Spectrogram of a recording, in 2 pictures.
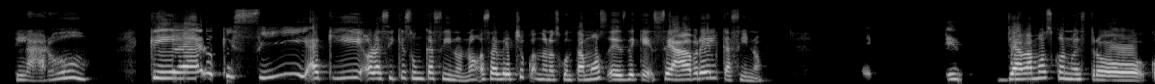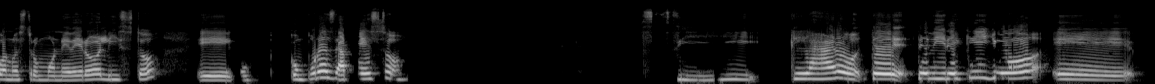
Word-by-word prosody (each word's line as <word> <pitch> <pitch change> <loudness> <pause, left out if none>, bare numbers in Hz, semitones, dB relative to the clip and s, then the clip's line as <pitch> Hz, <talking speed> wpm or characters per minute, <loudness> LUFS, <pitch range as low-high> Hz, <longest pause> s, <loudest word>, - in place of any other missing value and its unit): ¡Claro!, 245 +6 -4 0.6
¡claro 290 - +3
que 395 -6 -3
sí!, 345 -1 -6 0.3
aquí 290 +1 -1
ahora 275 0 +3
sí 285 +1 -6
que 300 - -7
es 290 - -10
un 275 -1 -1
casino, 255 -9 -3
¿no? 220 +5 -4
O - - 0
sea, 250 +1 +2
de 245 - +1
hecho 245 +8 -2
cuando 235 -1 -5
nos 215 -1 -4
juntamos 230 +4 0
es 220 -1 +2
de 230 -1 +1
que - - -3
se 255 -3 +1
abre 230 +6 +5
el 295 0 -3
casino, 195 -5 -8 1.7
e 235 - -2
y 240 - -6 0.3
ya 245 +5 +4
vamos 290 +4 +2
con 280 -2 0
nuestro 205 -6 +3
con 225 -1 0
nuestro 210 0 -5
monedero 200 +2 -1
listo, 230 +6 -4 0.3
eh, 195 -1 -1 0.5
con 225 -1 -3
puras 300 +4 +3
de - - 0
a 220 0 +1
peso. 255 -3 -1 2.7
Sí, 220 +2 -8 0.2
claro. 260 +1 +3
Te - - +4
te 260 0 +3
diré 260 -1 +1
que 310 0 -4
yo, 275 +2 +4
eh, 225 - -2
245 Hz, 130 wpm, -21 LUFS, 215-285 Hz, 2.7 s, abre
